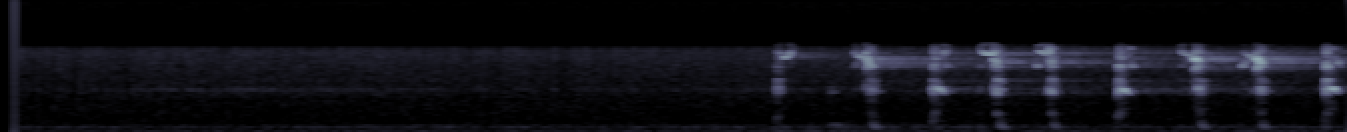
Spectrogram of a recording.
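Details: Adult male peregrine falcon arriving with food for the female on the morning of her first egg laying: after a steady background hum, a series of sharp, evenly spaced harsh chipping calls starts about four seconds in, repeated roughly three times per second.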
